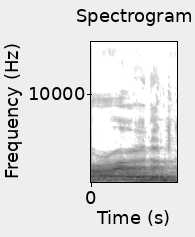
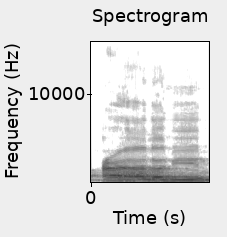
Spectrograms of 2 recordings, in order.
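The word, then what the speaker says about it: العالمين: Alhamdulillahi rabbil alamin. A jangan a alamin. Kenapa? Huruf ain bukan huruf hamzah atau alif.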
